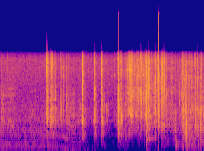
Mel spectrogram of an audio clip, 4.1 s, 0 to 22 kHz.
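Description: A 2000 Dodge Caravan's idling engine is switched off with the key about a second in, its low hum dying away. Clicks, knocks and key rattles follow as the keys and the driver's door handle are worked.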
